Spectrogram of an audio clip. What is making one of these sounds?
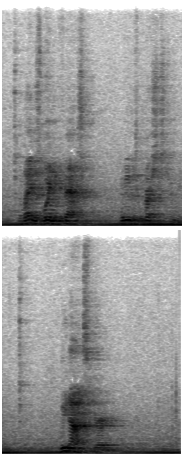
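A man speaks dramatically on a stage, heard from the audience in a large hall.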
